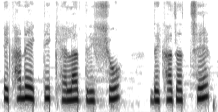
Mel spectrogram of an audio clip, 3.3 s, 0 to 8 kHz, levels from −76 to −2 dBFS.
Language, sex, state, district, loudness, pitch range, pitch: Bengali, female, West Bengal, Alipurduar, -14 LUFS, 215-255 Hz, 230 Hz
